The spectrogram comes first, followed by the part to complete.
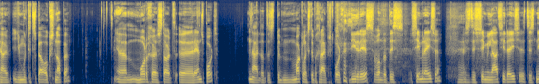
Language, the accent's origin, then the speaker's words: Dutch; Netherlands; Want zeker in Nederlander, en dan spreek ik even als Nederlander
